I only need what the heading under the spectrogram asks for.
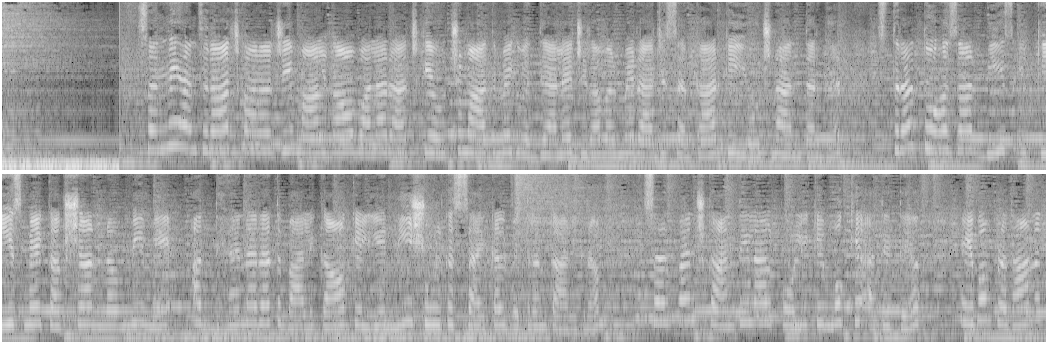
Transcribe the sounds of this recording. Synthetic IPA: sɐ̃ŋɡʋiːɦɐ̃nt̪ɾaːd͡ʒkaːɽ̃aːd͡ʒiːmaːlɡãːwʋaːlaɾaːd͡ʒkeʊtʃmaːd̪mɪkʋɪd̪jaːləjd͡ʒɪɾaːʋəlmẽɾaːd͡ʒjəsɐɾkaːɾkijoːd͡ʒnaɐ̃nt̪əɾɡət̪ | st̪ɾətd̪oːɦɐzaːɾbiːsɪkːiːsmẽkɐkʃanɐʋmimẽɐd̪ʱjənəɾət̪baːlɪkaːõkelieniːʃuːlksaːɪkəlʋɪt̪ɾənkaːɾjəkɾəm | sɐɾpə̃nt͡ʃkãːnt̪iːlaːlkoːlikemʊkʰjəʔɐt̪ɪt̪jə | eːʋəmpɾɐd̪ʱaːn

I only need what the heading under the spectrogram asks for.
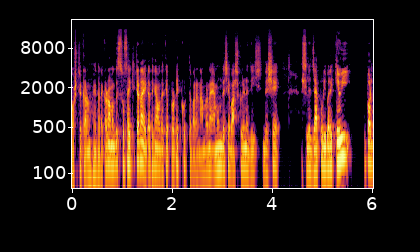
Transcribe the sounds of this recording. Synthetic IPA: ɔʃʈeɾkaɾonɦoet̪ʰaɾakɾonamad̪eɾsosajʈiʈanaeʈat̪ʰekeamad̪eɾkepɾoʈek̚ʈ̚koɾt̪epaɾenaamɾanaɛmond̪eʃebaʃkoɾinad͡ʑejd̪eʃe | aʃoled͡ʑaɾpoɾibaɾekewi | upaɾ

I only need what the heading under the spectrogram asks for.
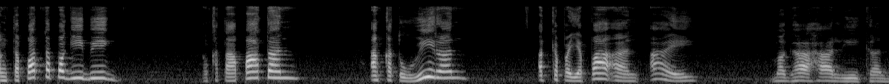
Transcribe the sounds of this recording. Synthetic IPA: ʔɐŋt̪ɐpat̪̚nɐpɐɡiːbɪɡ̚ | ʔɐŋkɐt̪apaːt̪an | ʔɐŋkɐt̪ʊwiːɾan | ʔɐt̪̚kɐpɐjɐpaːʔanaj | mɐɡ̚haɦaliːkan

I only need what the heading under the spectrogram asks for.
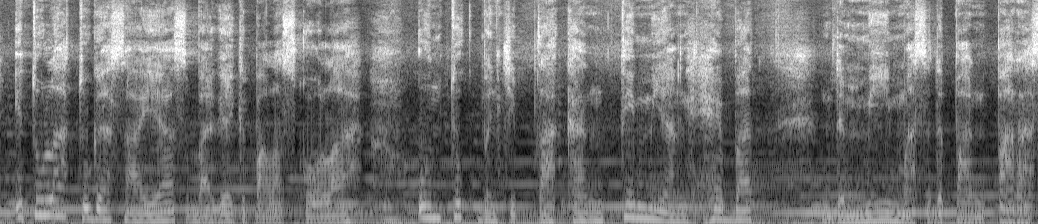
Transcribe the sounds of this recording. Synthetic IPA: ʔit̪ulaht̪uɡasajasəbaɡajkəpalasə̥kolah | unt̪ʊk̚məɲt͡ʃip̚t̪akant̪ɪmjaŋhebat̪̚ | dəmimasadəpanpaɾa

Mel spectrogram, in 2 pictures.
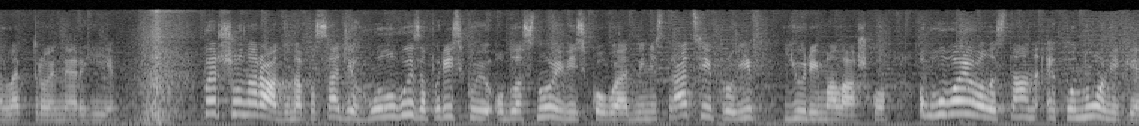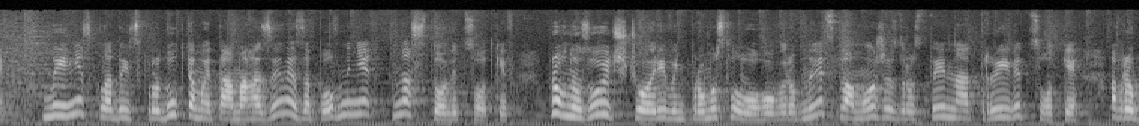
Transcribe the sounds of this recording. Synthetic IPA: lˠɛk̚t̪ɾɔenɛrɦʲiji | pɛrʃʊʊnɐɾɑd̪ʊnɐpɔsɑdʲiɦɔlˠɔʋɪzɐpɔɾʲisʲkɔjʊʔɔblˠɐsnɔjʊʋʲijsʲkɔʋɔjiɐd̪mʲinʲist̪ɾɑt͡sʲijipɾɔʋʲiw | juɾʲijmɐlˠɑʃkɔ | ɔbɦɔʋɔɾʲʊʋɐlˠɪst̪ɑnekɔnɔmʲikɪ | nɪnʲːisklˠɐd̪ɪspɾɔd̪ukt̪ɐmɪt̪ɐmɐɦɐzɪnɪzɐpɔwne̞nʲi | nɐst̪ɔʋʲid̪sɔt̪kʲiw | pɾɔɦnɔzujʊtʲʃt͡ʃɔɾʲiʋe̞nʲpɾɔmɪslˠɔʋɔɦɔʋɪɾɔbnɪt̪st̪ʋɐmɔʒɛzɾɔst̪ɪnɐt̪ɾɪʋʲid̪sɔt̪kɪ | ɐʋɾɔb

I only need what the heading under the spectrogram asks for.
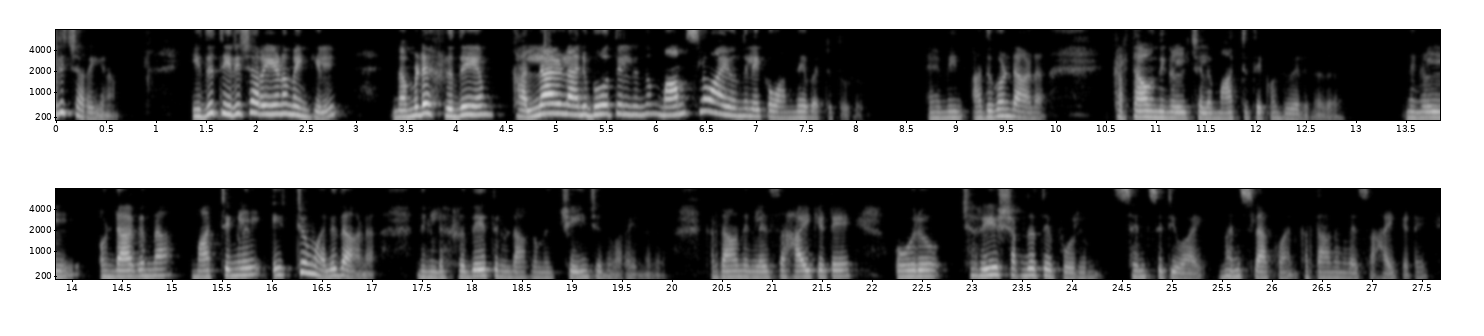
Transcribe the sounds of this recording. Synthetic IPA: t̪iɾit͡ɕːɐrijɐ̰ɳɐ̰m | iðɨt̪iɾit͡ɕːɐrijɐɳɐme̞ŋɡil | nɐmːuɽe̞hrɨðɐjɐmkɐlːaːjuɭːɐːnubʱɐʋɐt̪ːilninːumːaːmsɐlɐmaːjɐo̞nːile̞ːkːɨʋɐnːe̞ːpɐtːɐt̪ːṵɭːṵ | ɐjmiːnɐðuɣo̞ɳɖaːɳɨ | kɐrt̪aːʋɐmniŋːɐɭilt͡ɕilɐmaːtːɐt̪ːe̞kːo̞ɳɖuʋɐɾunːɐ̰ðɨ̰ | niŋːɐɭil | uɳɖaːɣunːɐ | maːtːɐŋːɐɭile̞ːtːɐʋumɐlɐða̰ːɳɨ̰ | niŋːɐɭɨɽe̞hrɨðɐjɐt̪ːinuɳɖaːɣunːɐt͡ɕe̞jɲd͡ʑe̞nːɨpɐ̰rɐ̰jṵnːɐ̰ðɨ̰ | kɐrt̪aːʋɐmniŋːɐɭesɐɦaːjikʲːɐʈːe̞ | o̞ːɾo̞ː | t͡ɕe̞rijɐɕɐb̚d̪ɐt̪ːe̞pːo̞ːlum | se̞nsitːiʋa̰ːjḭmɐnɐsilaːkːuʋa̰ːnkɐrt̪aːʋniŋːɐɭesɐ̰ha̰ːjikʲːɐ̰ʈːe̞

